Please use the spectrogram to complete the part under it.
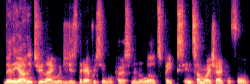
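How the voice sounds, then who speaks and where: A man's voice: medium pitch, fast talker, a little mellow. A young man, originally from Iraq, telling his life story as an interview guest in an earnest way with the odd joke. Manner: earnest and storytelling, with playful jokes. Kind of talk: casual interview talk.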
